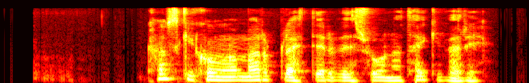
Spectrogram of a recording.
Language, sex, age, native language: Icelandic, male, 20-29, Icelandic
